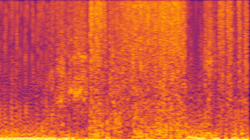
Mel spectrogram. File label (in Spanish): "chocolate", africades; laboratori fonetica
